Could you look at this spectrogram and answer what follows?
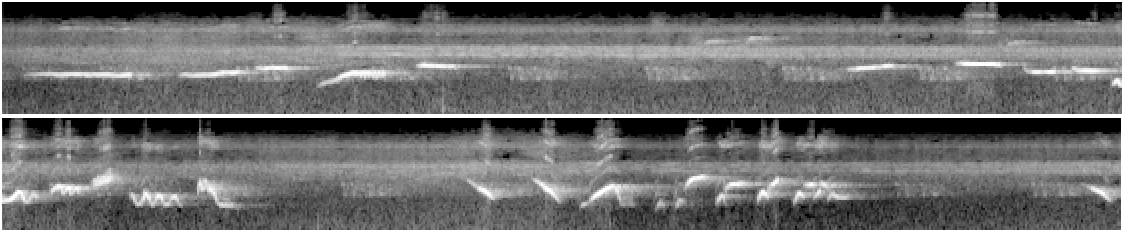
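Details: White-rumped shama, the resident territorial bird, singing long flutelike whistles that build into bursts of fast chattering, twisting notes, separated by short pauses, against a continuous high insect buzz.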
